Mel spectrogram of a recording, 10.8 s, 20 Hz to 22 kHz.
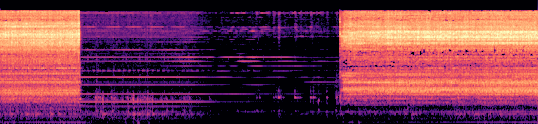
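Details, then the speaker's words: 2008 Toyota Prius in park, after brake bleeding, brake pedal released: high, fast buzzing brake accumulator pump runs, stops about five seconds, restarts repeatedly, with a high-pitched chirping after it; cause suspected, not confirmed. "alright I'm gonna give up holding the brake pedal down now it's in park and the accumulator is running on and off there's also an interesting like high-pitched chirping noise"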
